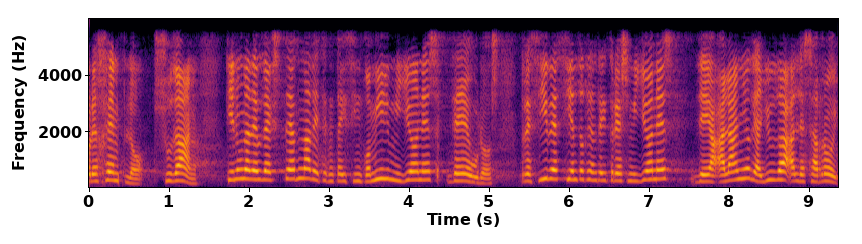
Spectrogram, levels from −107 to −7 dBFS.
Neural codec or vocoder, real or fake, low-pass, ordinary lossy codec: autoencoder, 48 kHz, 32 numbers a frame, DAC-VAE, trained on Japanese speech; fake; 5.4 kHz; none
